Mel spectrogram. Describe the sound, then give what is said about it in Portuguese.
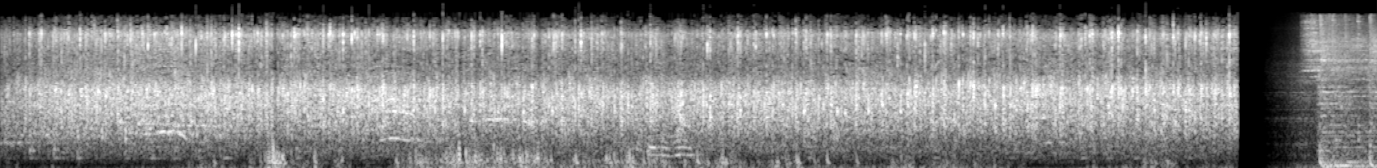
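People in coronavirus isolation in Granada, southern Spain, applaud a Brazilian man's violin performance from a building balcony with loud, dense, steady clapping that carries on for about twelve seconds, cuts out abruptly, then briefly swells back in. “No final da apresentação, ele foi aplaudido pelo público que está em isolamento.”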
